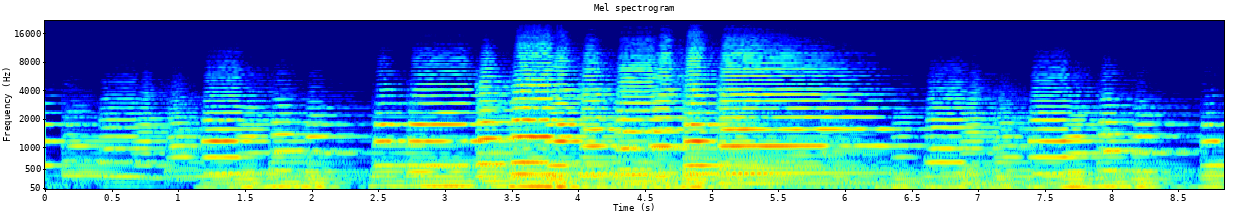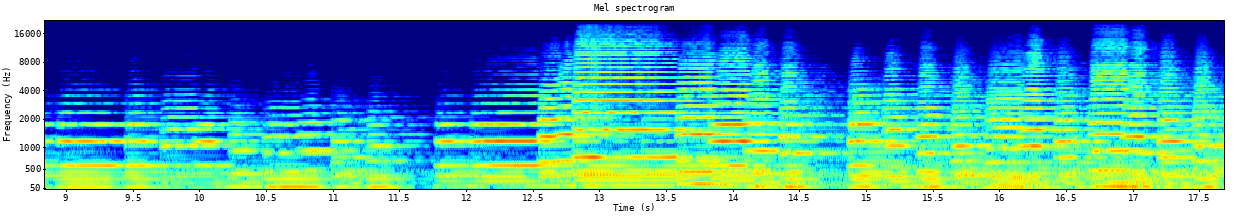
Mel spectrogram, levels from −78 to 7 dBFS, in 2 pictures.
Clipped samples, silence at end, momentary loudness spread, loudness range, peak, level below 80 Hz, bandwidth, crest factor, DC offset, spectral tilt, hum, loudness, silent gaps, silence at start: under 0.1%; 0 s; 14 LU; 9 LU; 0 dBFS; -36 dBFS; over 20 kHz; 16 dB; under 0.1%; -3 dB/octave; none; -15 LUFS; none; 0 s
